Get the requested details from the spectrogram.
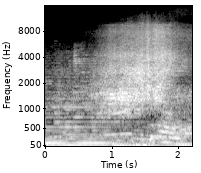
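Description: A Ferrari sports car engine roars loudly and steadily, its revving growl swelling into a rushing whoosh as the car speeds by. No voices are heard.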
